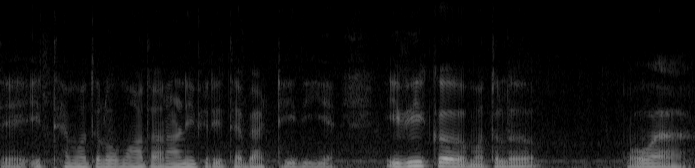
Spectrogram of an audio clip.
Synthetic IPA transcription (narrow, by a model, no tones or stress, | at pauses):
ḛʔḭt̪ʰːɛmət̪əloːmaːt̪aːɾaːniːpʰiɾit̪ʰːɛbɛ̰ʈʰːiːd̪iːɛ | iʋikmə̰t̪ələ | oːɛ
